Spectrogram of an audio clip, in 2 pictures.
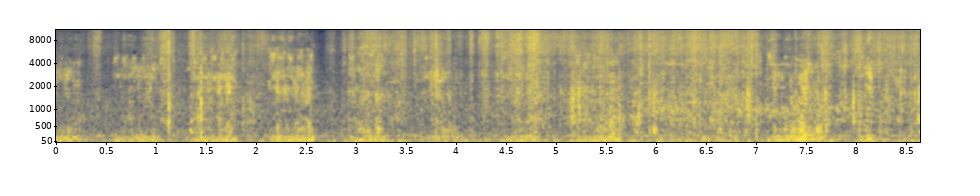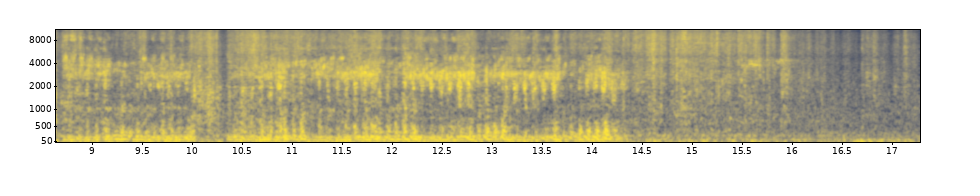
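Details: Two European badgers in a garden, either fighting or mating, give harsh, rasping growls and squeals in a rough, continuous, churning tumble of sound likened to an old, misfiring V8 engine.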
